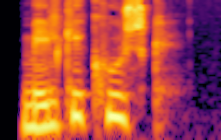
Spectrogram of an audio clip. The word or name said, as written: mælkekusk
